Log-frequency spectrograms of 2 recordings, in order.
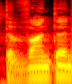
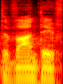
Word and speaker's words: Devonta: And you are a clear believer in it's Devonta, not Devontae Freeman, though everyone knows that one is also incorrect.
